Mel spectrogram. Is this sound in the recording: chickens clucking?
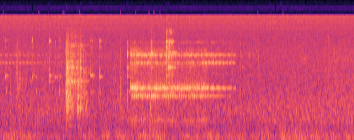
no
